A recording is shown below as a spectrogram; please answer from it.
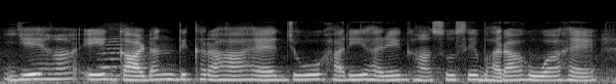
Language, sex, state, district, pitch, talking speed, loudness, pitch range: Hindi, female, Madhya Pradesh, Katni, 210 Hz, 145 wpm, -17 LUFS, 200-225 Hz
